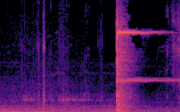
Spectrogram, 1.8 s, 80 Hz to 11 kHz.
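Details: Cheap camper microwave run on high for two minutes from a LiFePO4 battery through a cheap 1500 W inverter: low running hum, then one bright ding as the dial timer ends; working normally, water heated from 75 to about 129.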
